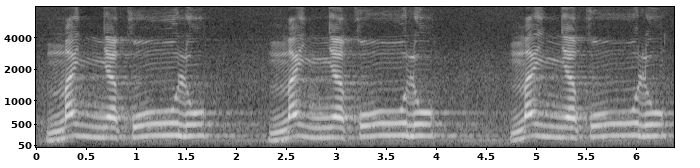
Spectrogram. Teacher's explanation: کیسے ادغام کریں گے یہ دیکھیے، اس میں ادغام ہوگا من یقول، پہلی مثال نون ساکن ہے، یہ اصل لفظ تھا من یقول، من یقول اصل لفظ، لیکن نون ساکن کے بعد حروف یرملون میں سے یا آ رہا ہے، اس لیے نون نہیں پڑھا جائے گا، تو ڈائریکٹ نون کا یا میں ادغام ہو جائے گا۔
